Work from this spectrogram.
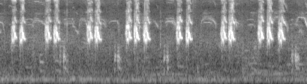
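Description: A small bird chirps in quick paired bursts, repeating steadily every half second or so, close and fairly loud over a low background hum.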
